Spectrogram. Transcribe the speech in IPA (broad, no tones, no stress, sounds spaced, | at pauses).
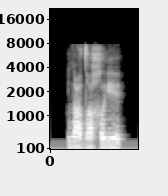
l i dˤ ɯ χ ɯ ɾʲ e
